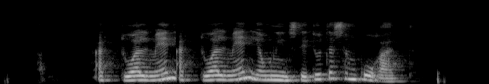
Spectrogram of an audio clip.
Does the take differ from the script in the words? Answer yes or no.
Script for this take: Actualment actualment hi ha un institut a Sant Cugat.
no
